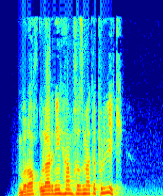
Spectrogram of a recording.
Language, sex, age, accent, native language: Uzbek, male, 18-24, Surxondaryo, Uzbek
